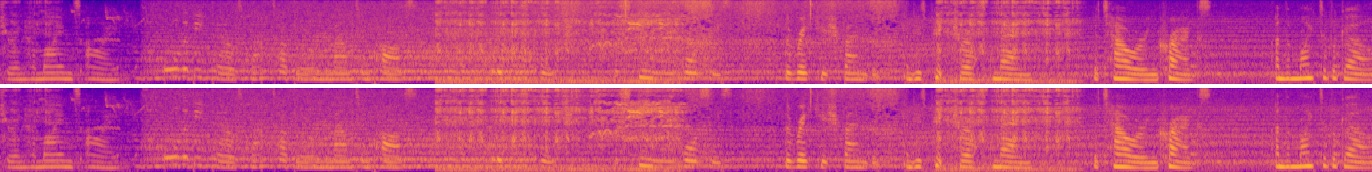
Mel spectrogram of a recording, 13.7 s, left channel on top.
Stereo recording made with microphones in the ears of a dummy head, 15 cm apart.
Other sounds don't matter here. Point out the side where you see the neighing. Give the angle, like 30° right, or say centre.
10° right.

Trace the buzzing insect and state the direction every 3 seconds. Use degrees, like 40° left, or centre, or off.
10° right, 20° left, 30° left, 20° right, 20° right.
